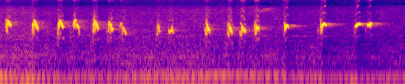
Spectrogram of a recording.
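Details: Lure song of a sooty-headed bulbul in rapid 'ropelan' style, for coaxing quiet bulbuls to sing: crisp whistled notes about four per second, sliding slightly downward, ending in a few longer level whistles; low electrical hum throughout.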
